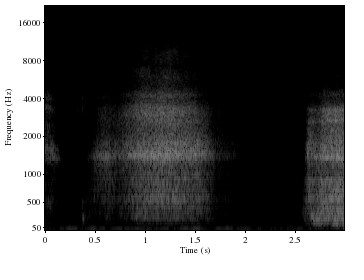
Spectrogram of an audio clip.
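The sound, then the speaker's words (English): Slow, soft human breathing: one long, airy breath swells and fades, a quiet pause follows, then the next breath begins, faint and slightly wheezy. “Feel how my chest heaves and sinks with every breath, just like yours.”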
